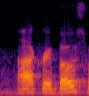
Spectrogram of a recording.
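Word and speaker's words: Acribos (ἀκριβῶς): It's a long O, Acribos, which means accurately or fully well.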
